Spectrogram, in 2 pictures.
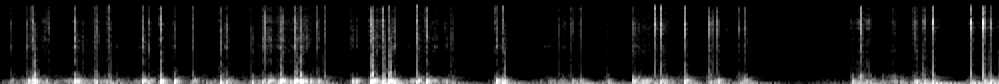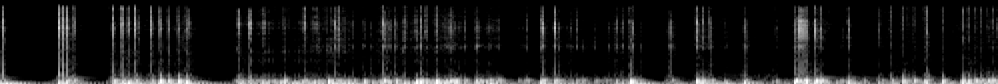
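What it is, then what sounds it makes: Metal microphone grille. Fingertips and short nails scratch and tap the hollow, rounded metal mesh grille on top of a white Blue Yeti microphone. The result is a steady stream of soft, deep, thumpy taps and rustling scratches with a low hum-like boom and a faint bright crackle. The sound briefly drops to near silence around the four-second mark.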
